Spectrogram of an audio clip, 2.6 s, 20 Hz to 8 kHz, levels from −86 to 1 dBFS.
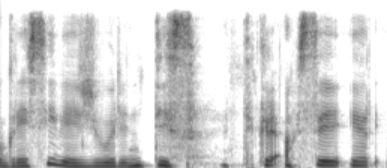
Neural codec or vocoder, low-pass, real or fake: none; 7.2 kHz; real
